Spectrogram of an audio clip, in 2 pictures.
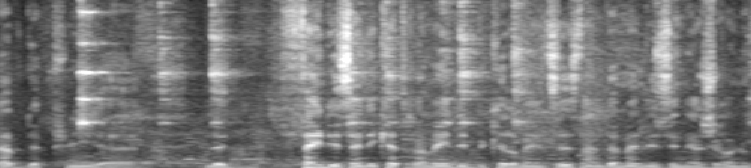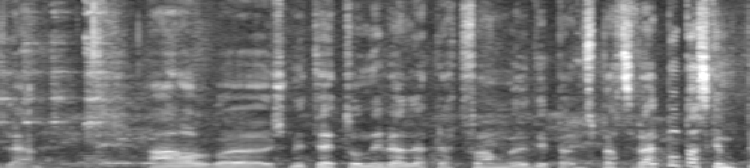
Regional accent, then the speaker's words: Montreal, Quebec, Canada; now in Rimouski, Canada; Non, je suis pas natif de la région. En fait, je suis natif de la région de Montréal, mais il y a déjà plus de 25 ans que je parcours la province, que je bourlingue un peu partout.

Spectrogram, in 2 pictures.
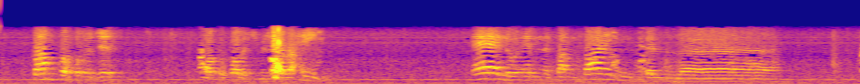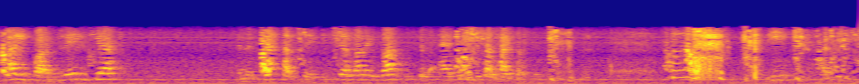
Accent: Egypt; يعني ده بصراحة بلغات احنا كده مصريين

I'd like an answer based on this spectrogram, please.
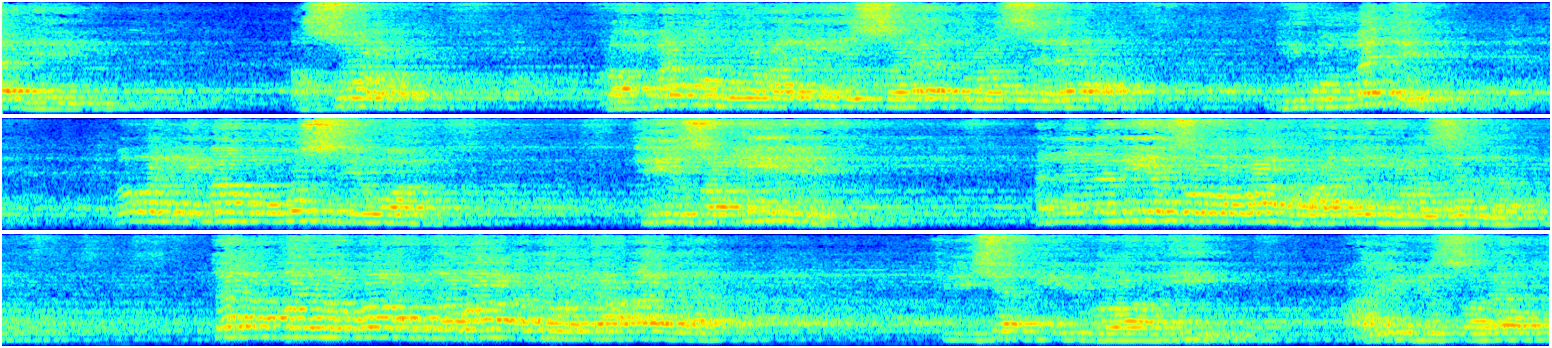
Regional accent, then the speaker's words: Egypt; واجعل بلدنا مصر راحه للامن والامان

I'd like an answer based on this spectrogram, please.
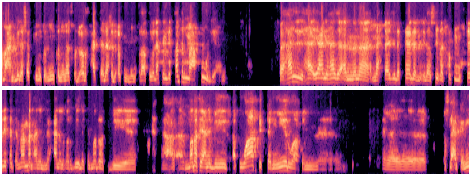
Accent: Upper Egypt, Egypt; also born or lived in Cairo; now in Germany; وانا من الصعيد يعني من ريف، وعشت في القاهره والان في المانيا،

